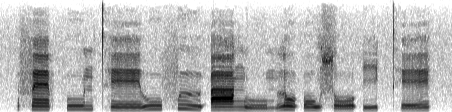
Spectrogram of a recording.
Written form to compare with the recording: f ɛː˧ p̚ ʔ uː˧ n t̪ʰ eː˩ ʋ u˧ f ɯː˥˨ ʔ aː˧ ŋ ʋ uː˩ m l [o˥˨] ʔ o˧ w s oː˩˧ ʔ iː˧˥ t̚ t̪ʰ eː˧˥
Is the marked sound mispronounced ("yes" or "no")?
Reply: no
